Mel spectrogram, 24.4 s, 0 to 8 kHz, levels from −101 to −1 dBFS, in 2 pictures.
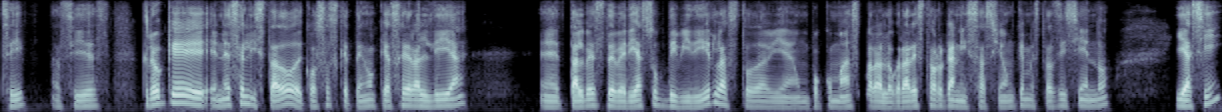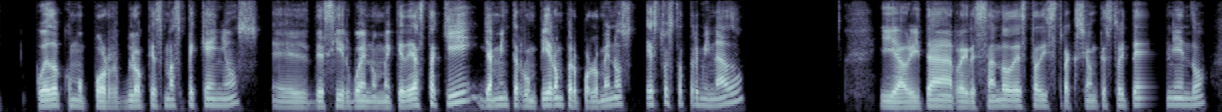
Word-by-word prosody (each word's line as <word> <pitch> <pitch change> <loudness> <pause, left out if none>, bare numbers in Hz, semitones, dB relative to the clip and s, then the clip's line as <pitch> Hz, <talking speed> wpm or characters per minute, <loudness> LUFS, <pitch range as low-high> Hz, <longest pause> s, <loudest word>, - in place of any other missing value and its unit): Sí, 115 +4 -3 0.2
así 110 +1 -5
es. 115 0 -7 0.3
Creo 145 +3 +3
que 160 -6 +7
en 120 0 -3
ese 130 +6 +3
listado 140 -7 +4
de - - +2
cosas - - -2
que - - -4
tengo 110 +3 -7
que - - -1
hacer 120 +2 +2
al 110 -2 +2
día, 125 +6 +1 0.7
eh, 105 -1 -3
tal 105 +1 +6
vez 120 0 0
deberías 105 +1 +3
subdividirlas 115 - -1
todavía 95 -3 -6
un 95 0 -14
poco 105 - -10
más 100 +1 -2
para 105 -2 +2
lograr 100 +3 +2
esta 110 +2 0
organización 105 -3 +1
que 125 - -6
me 120 - -11
estás 105 -1 -7
diciendo, 120 +4 -4 0.6
y - - +6
así, 260 - +4 0.3
puedo 115 +2 +3
como 110 -2 -9
por 100 -2 -1
bloques 110 +5 -2
más 120 0 -3
pequeños, 130 +5 -3
eh, 95 -2 -8
decir: 105 +2 -1
"Bueno, 100 -2 0
me 95 0 -4
quedé 110 +4 +3
hasta 125 - +3
aquí, 190 - +2
ya 115 - +4
me 130 - -3
interrumpieron, 130 +2 0
pero - - 0
por - - -4
lo 100 - -2
menos 135 +6 -4
esto 145 +4 -2
está 155 - -5
terminado" 135 - -4 1.3
"y 105 -2 +1
ahorita, 105 +3 +3
regresando 105 +3 0
de 110 - +2
esta 110 +2 -3
distracción 105 -1 -4
que - - -8
estoy 120 - -5
teniendo, 135 +2 -5
115 Hz, 165 wpm, -24 LUFS, 105-130 Hz, 1.3 s, que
